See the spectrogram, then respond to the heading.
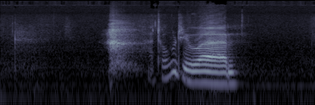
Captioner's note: chuckles softly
